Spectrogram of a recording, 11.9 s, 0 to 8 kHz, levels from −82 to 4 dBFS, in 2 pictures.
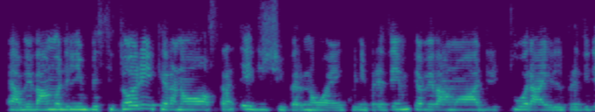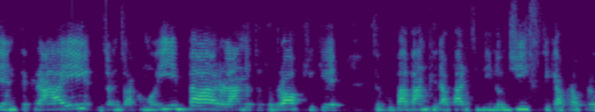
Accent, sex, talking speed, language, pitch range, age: native, female, 150 wpm, Italian, 185-215 Hz, 20-39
